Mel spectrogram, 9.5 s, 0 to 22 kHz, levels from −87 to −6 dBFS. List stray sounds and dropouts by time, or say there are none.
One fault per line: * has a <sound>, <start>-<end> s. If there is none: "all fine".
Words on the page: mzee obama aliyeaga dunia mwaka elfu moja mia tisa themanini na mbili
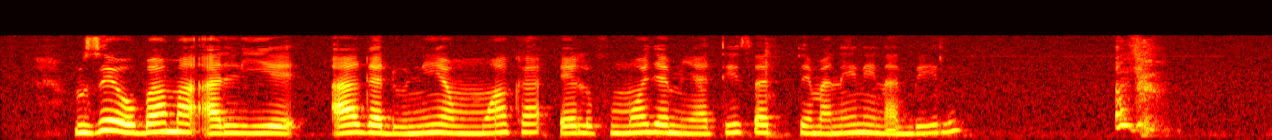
* has a sneeze, 8.4-8.9 s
